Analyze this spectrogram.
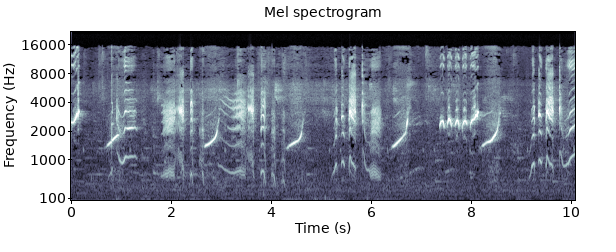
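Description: Indian ringneck parakeet whistling and chattering: a run of short rising whistles about once a second, mixed with quick warbling trills and rough squawky calls.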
